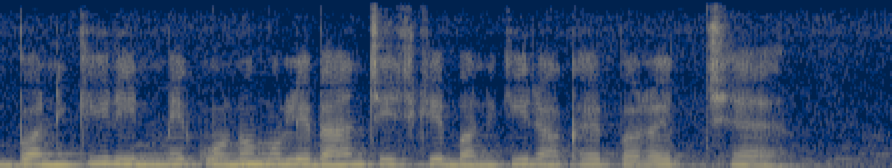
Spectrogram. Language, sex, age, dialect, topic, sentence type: Maithili, female, 18-24, Southern/Standard, banking, statement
